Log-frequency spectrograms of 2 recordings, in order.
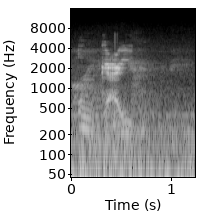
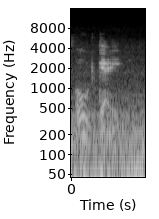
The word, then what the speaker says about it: Aldgate: Aldgate is Aldgate. Say it properly. Not Aldgate. It's Aldgate. Not so much a silent D, but you know.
